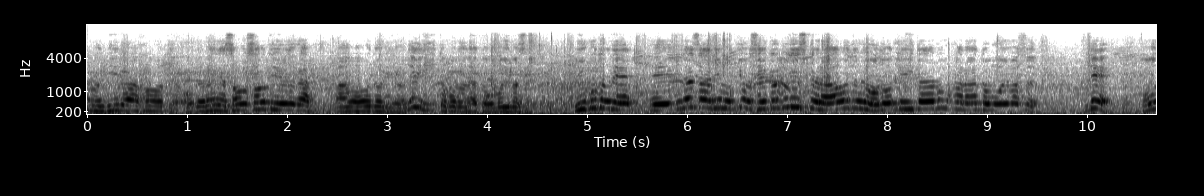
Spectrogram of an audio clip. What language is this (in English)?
Japanese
